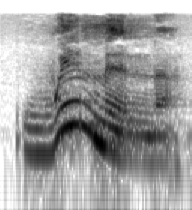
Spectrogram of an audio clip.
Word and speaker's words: women: men woman becomes women look out for that one the pronunciation is a little strange woman women some nouns stay the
